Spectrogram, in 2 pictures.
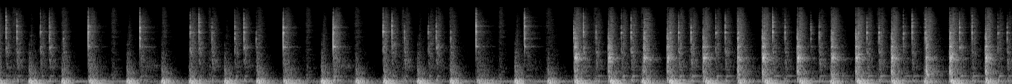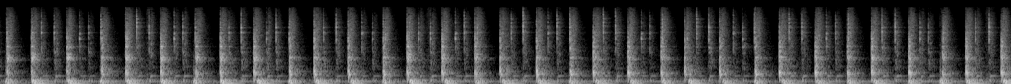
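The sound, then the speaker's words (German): Sharp, woody clicks struck on a snare drum's rim in a steady rapid rhythm, fairly loud, repeating for the whole stretch over a low ringing drum tone, with no voices. “Ihr habt es eben schon gehört, aber dann ist es auch so, dass ich, wenn ich jetzt mal den Rimm schlage von der Snare, das ganz anders klingt, als wenn ich den Groove X schlage.”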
